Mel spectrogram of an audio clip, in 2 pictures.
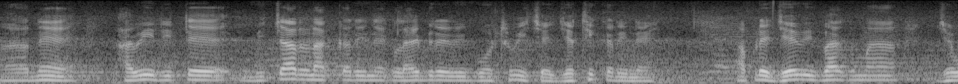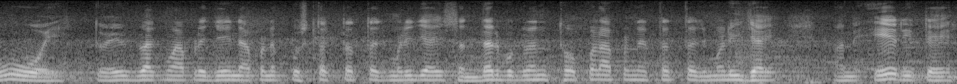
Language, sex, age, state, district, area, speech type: Gujarati, male, 60+, Gujarat, Amreli, rural, spontaneous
